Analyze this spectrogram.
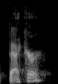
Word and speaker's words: Becker: been calling her buer because I just didn't know how to pronounce her name but it's Becker even though there's a u in the beginning of her name what do I know uh but there that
